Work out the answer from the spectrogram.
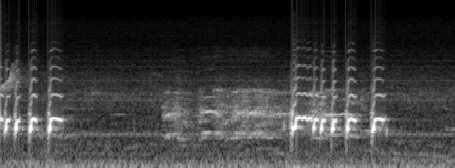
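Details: Two bursts of fast, soft, rolling coos from a local Rondo Semoyo zebra dove, paired with an unusual-voiced zebra dove. A low background hum fills the pause between them.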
